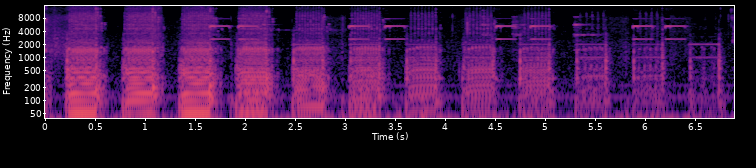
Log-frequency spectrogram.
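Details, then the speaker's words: Spectra Synergy Gold double electric breast pump running in stimulation mode at its loudest setting, external mic pointed at pump: rhythmic mechanical pumping with motor hum and tonal whines, about 105 cycles a minute. "then into expression mode this is the loudest so as you can hear there's a noticeable difference between cycle rates and noise level so that's a look at the noise of the synergy gold"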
